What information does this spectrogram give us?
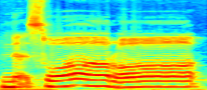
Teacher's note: سواد کو تو ہر حالت میں پر پڑا جاتا ہے لیکن را کو کھڑی زبر کی وجہ سے پر پڑھیں گے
